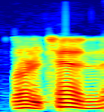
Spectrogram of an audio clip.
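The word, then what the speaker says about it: Learner Tien: Learner 10, I believe, is how you pronounce his name.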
